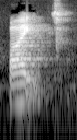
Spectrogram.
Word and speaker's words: bite: B, I, t, bite. So we went from bit to bite. From I to I, because we have the silent E that makes the long vowel for I here.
